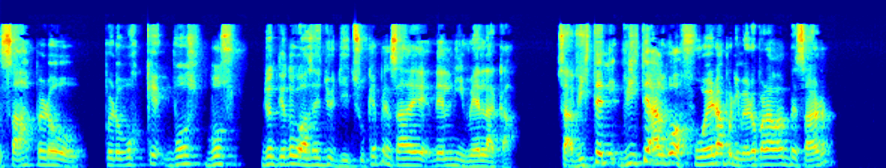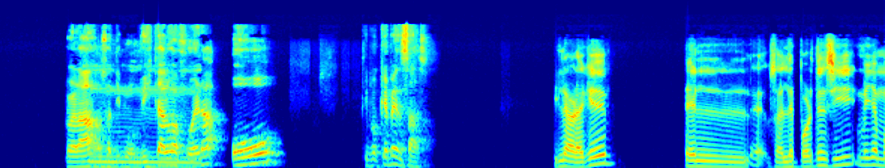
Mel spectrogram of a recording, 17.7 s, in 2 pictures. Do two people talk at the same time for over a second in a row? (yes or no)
yes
